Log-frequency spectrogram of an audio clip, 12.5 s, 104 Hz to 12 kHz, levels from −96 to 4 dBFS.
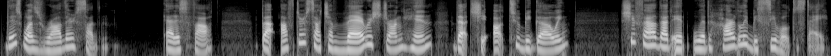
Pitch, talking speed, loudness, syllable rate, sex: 210 Hz, 140 wpm, -22 LUFS, 3.9 syllables/s, female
